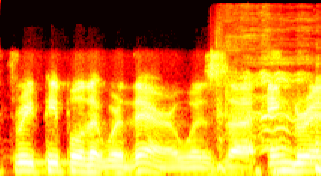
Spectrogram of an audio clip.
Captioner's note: laugh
